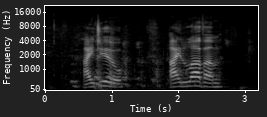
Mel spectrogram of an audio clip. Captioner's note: laughter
